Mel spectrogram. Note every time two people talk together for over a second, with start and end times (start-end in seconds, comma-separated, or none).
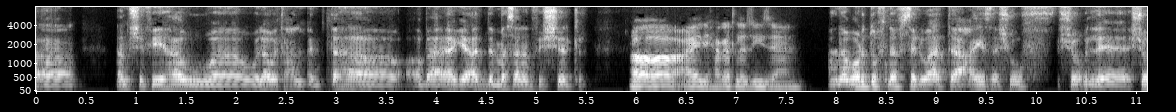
none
